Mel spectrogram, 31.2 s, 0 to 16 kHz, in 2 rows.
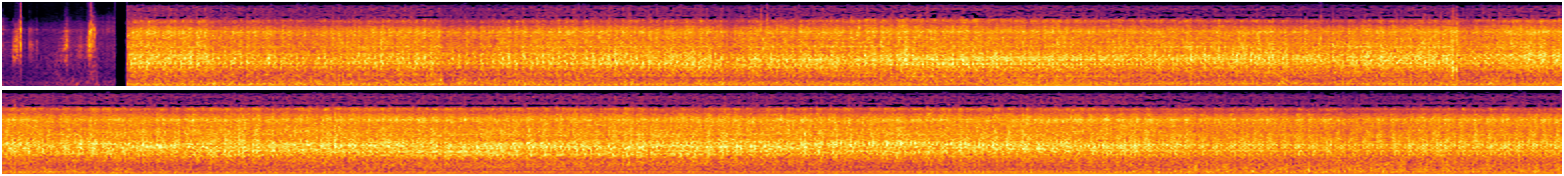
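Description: International DT466 7.6 L inline-six turbo diesel starting: a few clicks, then it catches suddenly about a second in and idles steadily.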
